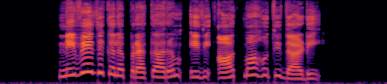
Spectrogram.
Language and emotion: Telugu, neutral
